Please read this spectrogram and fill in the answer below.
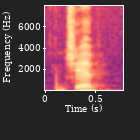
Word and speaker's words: gib: for a fact that he and everyone else at id pronounces it jib, not gib.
